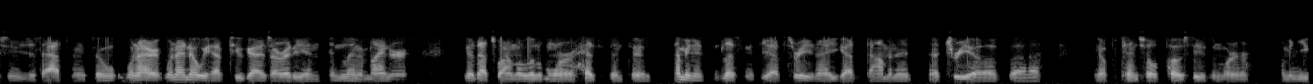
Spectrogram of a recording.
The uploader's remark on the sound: called in to the … and … show.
